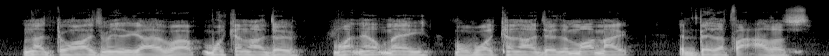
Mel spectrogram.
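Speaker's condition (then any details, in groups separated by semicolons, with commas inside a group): Motor neurone disease; hand onset; 13 years since diagnosis, advanced; AI-assisted speech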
